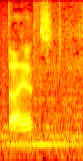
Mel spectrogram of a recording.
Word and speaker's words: Ajax: It's spelled Ajax, but it's Ajax. Like the football team.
